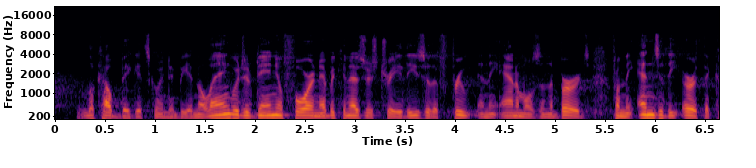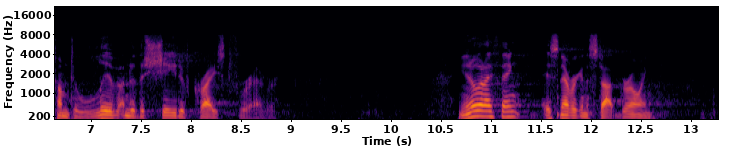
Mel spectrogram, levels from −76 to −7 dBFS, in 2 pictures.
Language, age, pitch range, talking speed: English, 50-69, 95-130 Hz, 240 wpm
